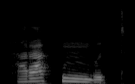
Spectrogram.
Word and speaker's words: Harakmbut: Harakmbut. Stress on the second syllable.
